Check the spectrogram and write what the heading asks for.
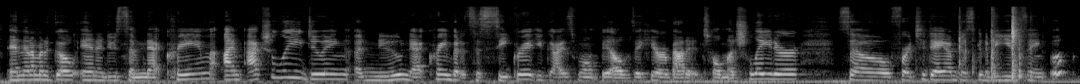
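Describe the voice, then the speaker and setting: With a mid-range, slightly bright voice, a woman in her fifties hosts a casual beauty livestream, chatting informally to viewers. She's from the UK, lives in San Francisco and has an American accent. Room ambience and background noise are present in the clear recording.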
